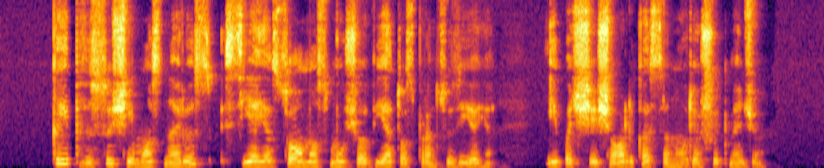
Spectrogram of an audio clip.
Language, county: Lithuanian, Klaipėda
